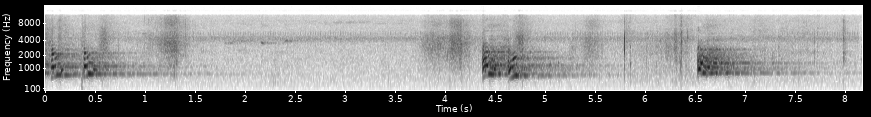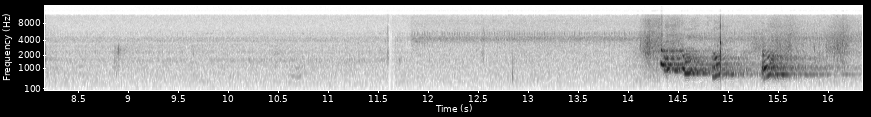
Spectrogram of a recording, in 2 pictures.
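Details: Hunting dog barking while treeing a squirrel during a squirrel hunt in South Georgia; loud bursts of repeated barks and bawls, separated by quiet gaps, with a steady high insect-like hum in the background.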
